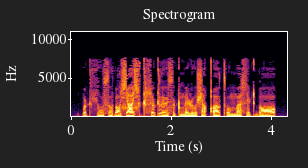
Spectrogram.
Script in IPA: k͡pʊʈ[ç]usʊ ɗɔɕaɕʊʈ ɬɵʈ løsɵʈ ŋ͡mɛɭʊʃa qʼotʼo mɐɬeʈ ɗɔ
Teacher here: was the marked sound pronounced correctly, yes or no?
yes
